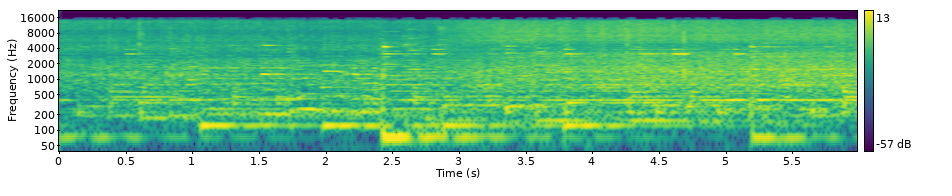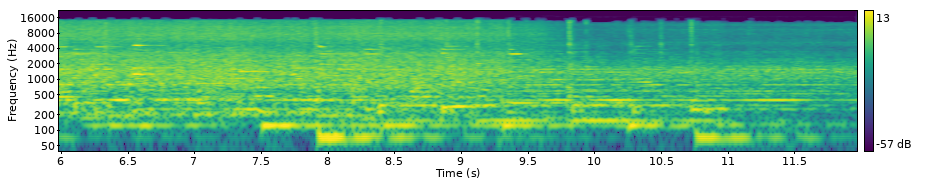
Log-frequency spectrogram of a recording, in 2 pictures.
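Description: Steady broadband rush of flowing water fills the whole clip, loud and continuous, a river in Patagonia's Paine Circuit running close by with no voices.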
